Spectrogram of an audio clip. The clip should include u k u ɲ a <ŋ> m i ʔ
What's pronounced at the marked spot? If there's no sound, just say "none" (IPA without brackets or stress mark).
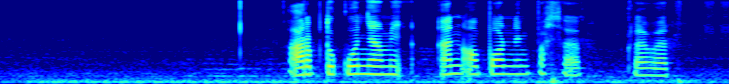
none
